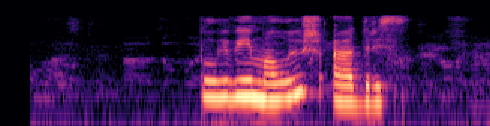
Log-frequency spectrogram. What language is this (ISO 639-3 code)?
rus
